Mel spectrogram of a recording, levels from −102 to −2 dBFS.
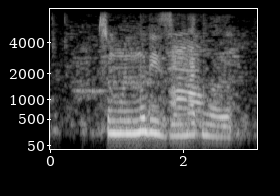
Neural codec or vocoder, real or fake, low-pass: none; real; 7.2 kHz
